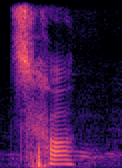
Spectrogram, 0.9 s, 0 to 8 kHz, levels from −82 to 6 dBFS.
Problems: none marked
